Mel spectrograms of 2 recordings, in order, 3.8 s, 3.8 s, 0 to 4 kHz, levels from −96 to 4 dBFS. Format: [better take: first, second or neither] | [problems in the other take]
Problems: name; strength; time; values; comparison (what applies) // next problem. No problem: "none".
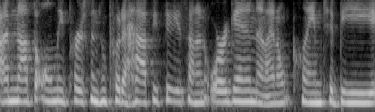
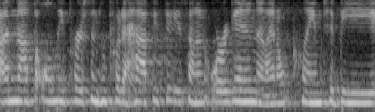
first | room echo; dies away in 2.5 s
